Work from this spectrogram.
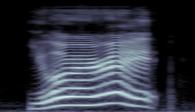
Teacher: Did you hear it go up high at the end? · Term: high, rising tone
